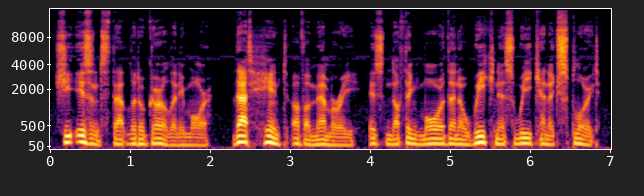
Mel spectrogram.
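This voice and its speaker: A man playing a stern, pragmatic older monster hunter in a fantasy visual novel, speaking in a formal, measured, unsentimental way. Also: sits low, no room sound, natural voice. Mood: cold, resolute.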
